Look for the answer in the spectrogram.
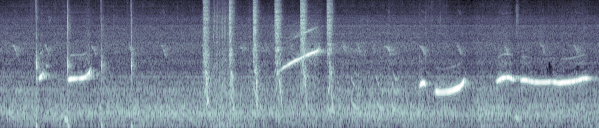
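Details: Pet ringneck parrot offering scattered short whistles, one long rising slide and a steady drawn-out whistle, with several loud clicks between notes over faint background hum.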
